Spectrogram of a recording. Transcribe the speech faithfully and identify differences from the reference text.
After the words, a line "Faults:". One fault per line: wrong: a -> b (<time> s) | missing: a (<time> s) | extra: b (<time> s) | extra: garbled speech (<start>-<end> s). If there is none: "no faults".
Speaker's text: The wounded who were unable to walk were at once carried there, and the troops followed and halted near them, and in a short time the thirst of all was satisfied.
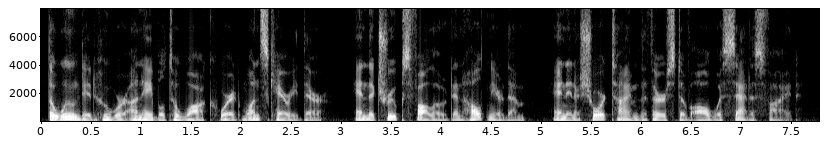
The wounded who were unable to walk were at once carried there, and the troops followed and halt near them, and in a short time the thirst of all was satisfied.
Faults:
wrong: halted -> halt (4.2 s)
